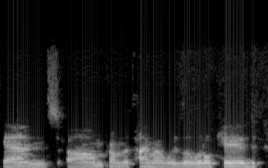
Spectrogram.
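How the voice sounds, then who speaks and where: A feng shui expert and coach answers interview questions unhurriedly and reflectively, using many soft fillers. Her voice is low-pitched with a flat delivery, and the audio is narrow and tinny.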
